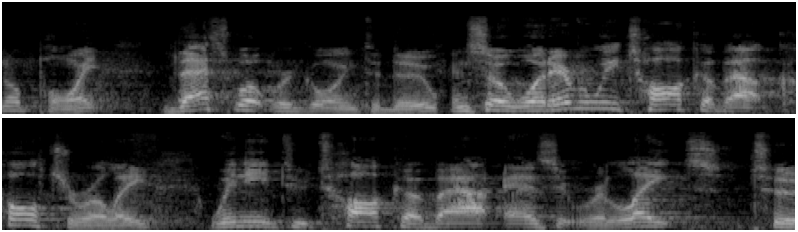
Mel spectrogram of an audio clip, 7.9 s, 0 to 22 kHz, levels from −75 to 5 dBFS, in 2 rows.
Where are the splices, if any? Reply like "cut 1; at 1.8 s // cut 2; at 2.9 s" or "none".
cut 1; at 2.2 s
